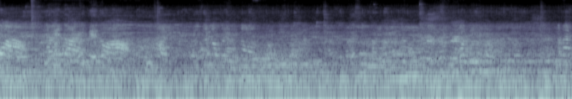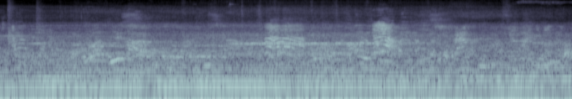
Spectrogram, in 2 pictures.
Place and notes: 前金區博孝里, Kaoshiung City - In the restaurant
In the restaurant, Traffic Sound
